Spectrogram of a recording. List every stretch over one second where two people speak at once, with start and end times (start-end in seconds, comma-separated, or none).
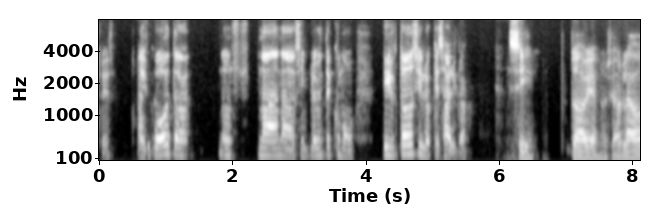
none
